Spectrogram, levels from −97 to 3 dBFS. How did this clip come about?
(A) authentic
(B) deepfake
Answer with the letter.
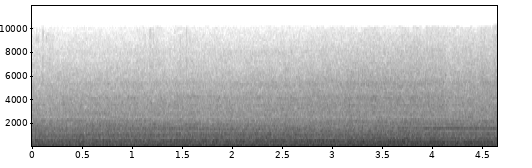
A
